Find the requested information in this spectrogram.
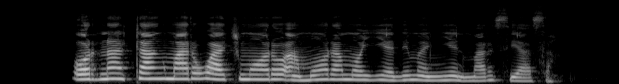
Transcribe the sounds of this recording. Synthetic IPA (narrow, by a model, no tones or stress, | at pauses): ɔrnataŋmarwat͡ʃmɔɾɔamɔɾamɔjed̪ɪmaɲenmarsɪasa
